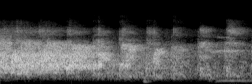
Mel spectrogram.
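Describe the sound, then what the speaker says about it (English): Applause from the audience at a Toastmasters club meeting for Toastmaster Akshay: a steady, loud burst of many hands clapping together that thins out and breaks into scattered claps toward the end. "can we have a round of applause for Toastmaster Akshay?"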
